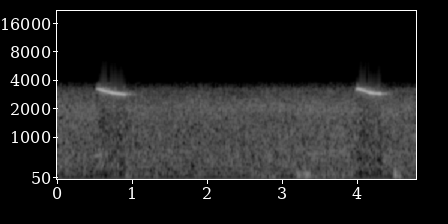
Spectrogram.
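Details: Blue-naped chlorophonia singing: two clear, thin whistles, each sliding gently downward and lasting under half a second, spaced about three and a half seconds apart over a soft steady hiss.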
